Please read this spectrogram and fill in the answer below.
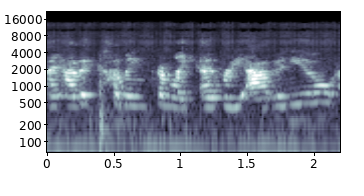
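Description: Speech: a woman talking over a video call, her voice coming through a tablet's small speaker with a thin, telephone-like sound.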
